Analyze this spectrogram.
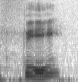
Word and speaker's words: phi: Next we have the phi.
